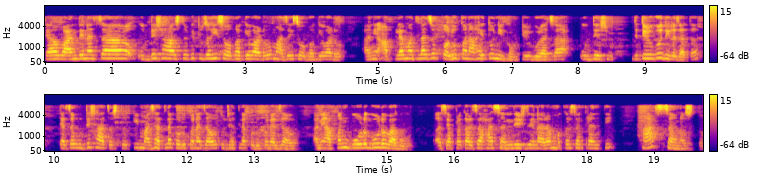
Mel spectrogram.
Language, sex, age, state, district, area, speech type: Marathi, female, 30-45, Maharashtra, Thane, urban, spontaneous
